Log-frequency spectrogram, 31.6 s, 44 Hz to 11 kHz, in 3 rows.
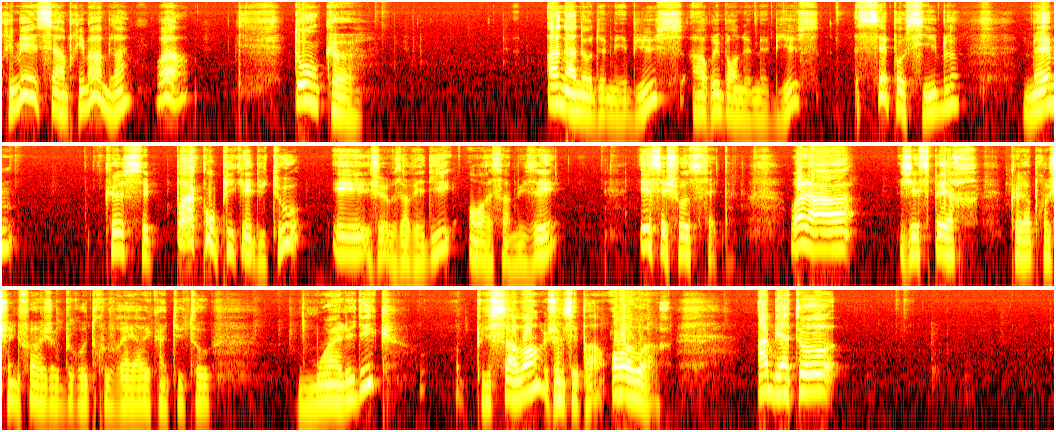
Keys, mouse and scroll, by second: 0.6-2.8 drag, 3.9 click, 5.0 click, 6.1 click, 7.2 click, 8.0 ctrl+click, 9.2 Delete, 10.5 click, 11.3 space, 11.4 space, 12.2 click, 12.4 space, 13.3 click, 13.9 click, 14.8 right click, 15.6-16.9 drag, 17.9 scroll down 1, 18.8-20.1 drag, 20.4-21.0 right drag, 21.1-22.6 drag, 23.5 right click, 30.5 right click, 31.5 click.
